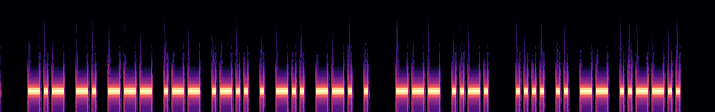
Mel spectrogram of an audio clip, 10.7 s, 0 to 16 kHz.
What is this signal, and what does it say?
Morse code, heard as a keyed tone, about 20 wpm, 700 Hz. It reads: KNOWLEDGE OF HIM?
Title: Sentences from Top 600 Words 20wpm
